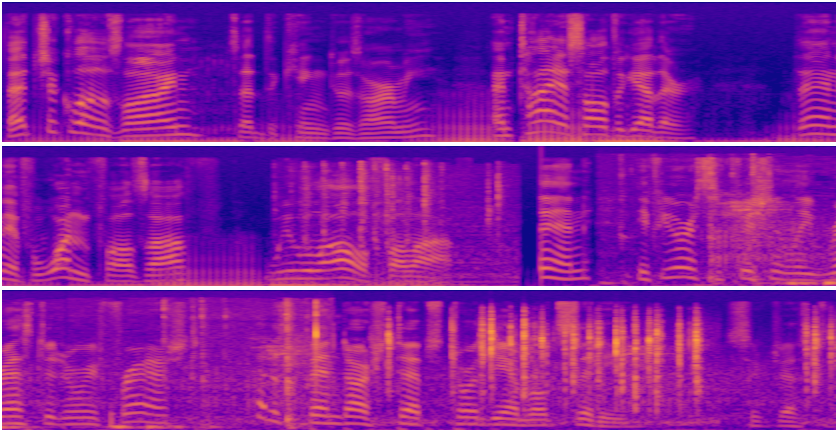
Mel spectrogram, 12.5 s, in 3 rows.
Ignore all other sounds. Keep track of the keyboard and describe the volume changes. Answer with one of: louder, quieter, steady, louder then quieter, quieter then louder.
louder.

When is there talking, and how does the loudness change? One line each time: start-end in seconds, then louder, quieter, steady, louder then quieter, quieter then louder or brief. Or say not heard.
0.0-12.4 steady.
